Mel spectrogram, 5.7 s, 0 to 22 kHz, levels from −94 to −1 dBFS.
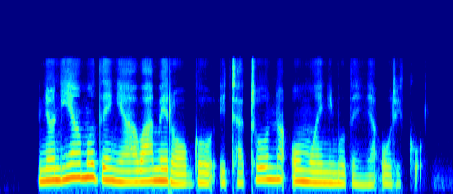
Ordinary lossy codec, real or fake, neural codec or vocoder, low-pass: none; fake; codec, 16 kHz, 0.3 kbps, FocalCodec; 7.2 kHz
